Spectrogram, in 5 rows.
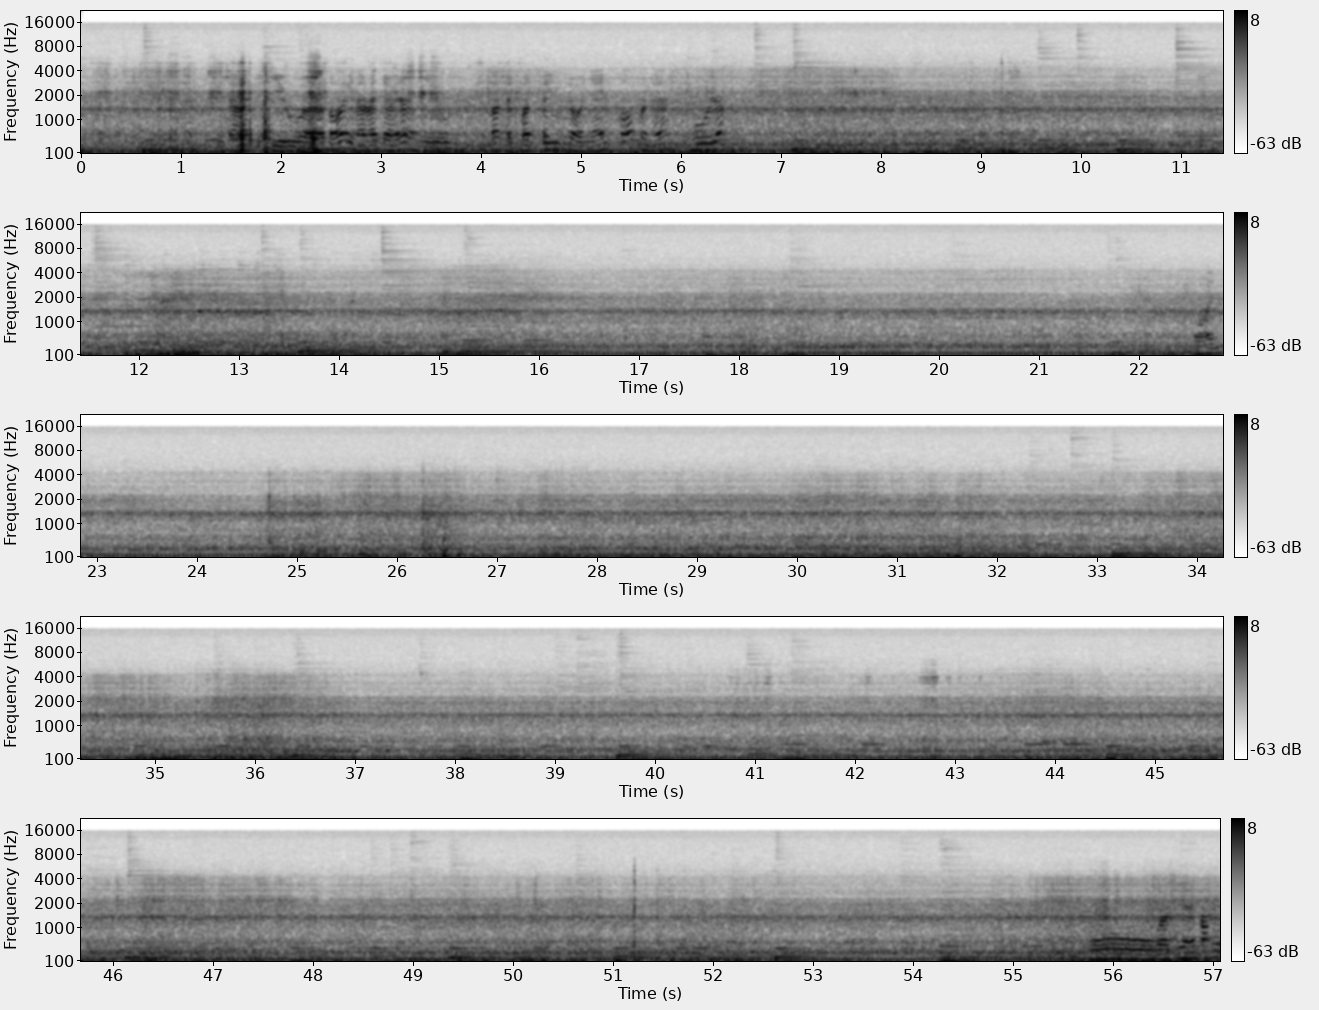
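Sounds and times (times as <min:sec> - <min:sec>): faint steady whine: 0:00.0 - 0:57.0
motorbike engine and road hum: 0:00.0 - 0:57.0
wind buffeting microphone: 0:00.0 - 0:57.0.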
